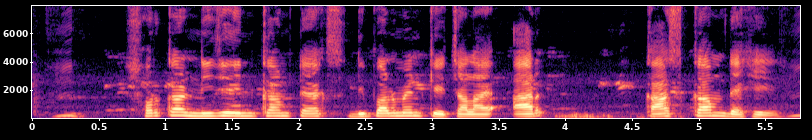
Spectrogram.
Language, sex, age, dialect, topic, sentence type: Bengali, male, 18-24, Western, banking, statement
